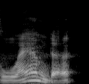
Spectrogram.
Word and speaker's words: lambda: or any sort of class wave the wavelength pronounce Lambda which is this kind of fancier symbol where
